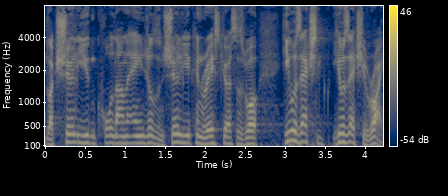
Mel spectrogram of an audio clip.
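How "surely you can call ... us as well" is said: ordinary delivery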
